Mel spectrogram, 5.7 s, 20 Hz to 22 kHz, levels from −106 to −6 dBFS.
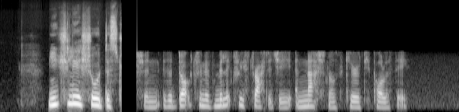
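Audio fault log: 1.51–5.74 s, input switched to a poorer device: after a 200 ms silence, the speech returns duller and boxier, about 10 dB quieter, with nothing above 3.8 kHz and a new background noise about 40 dB below the speech. The likely cause is the recording moving to a narrower-band microphone or a headset's call profile. On a spectrogram, a blank gap is followed by a flat ceiling at 3.8 kHz; on the waveform, the envelope is visibly smaller after the gap.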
